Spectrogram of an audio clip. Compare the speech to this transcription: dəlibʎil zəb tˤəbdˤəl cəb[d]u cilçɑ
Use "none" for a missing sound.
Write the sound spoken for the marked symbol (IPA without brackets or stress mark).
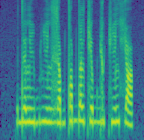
ɟ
